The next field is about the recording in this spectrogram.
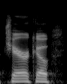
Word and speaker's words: Czerewko: And inbound, we have Jeff Cherico. His name is hard to say because it's spelled, you know, C-Z-E-R-E-W-K-O.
